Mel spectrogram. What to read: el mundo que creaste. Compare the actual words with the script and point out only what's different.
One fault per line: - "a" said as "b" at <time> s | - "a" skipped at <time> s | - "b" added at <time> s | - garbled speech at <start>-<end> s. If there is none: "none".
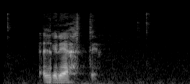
- "mundo que" skipped at 0.5 s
